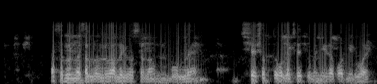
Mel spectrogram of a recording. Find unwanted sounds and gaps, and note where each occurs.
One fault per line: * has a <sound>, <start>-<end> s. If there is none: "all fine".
all fine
